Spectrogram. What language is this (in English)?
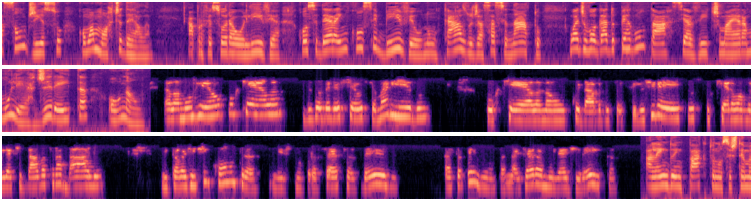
Portuguese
